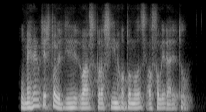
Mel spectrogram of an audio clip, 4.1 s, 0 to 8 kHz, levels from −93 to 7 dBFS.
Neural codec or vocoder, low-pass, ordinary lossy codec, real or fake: codec, 16 kHz, 0.5 kbps, FreqCodec, larger model; 7.2 kHz; AAC, 48 kbps; fake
